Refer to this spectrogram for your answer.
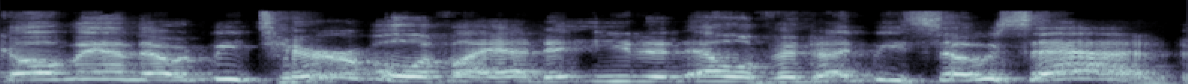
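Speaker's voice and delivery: imitating a student's high, loud tearful wail; mock crying. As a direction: whine it high and loud, slowing at the end.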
